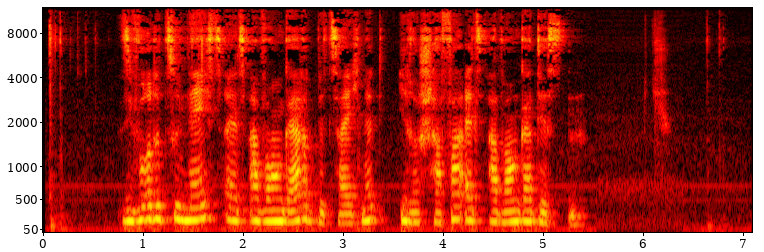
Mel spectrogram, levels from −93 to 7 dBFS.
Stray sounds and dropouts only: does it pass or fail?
fail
